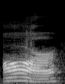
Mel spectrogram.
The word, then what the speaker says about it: are: The first word are has a strong R sound at the end.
